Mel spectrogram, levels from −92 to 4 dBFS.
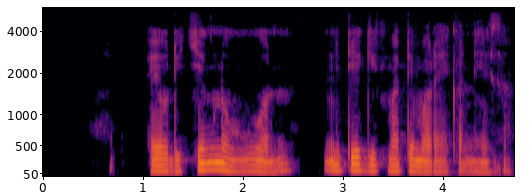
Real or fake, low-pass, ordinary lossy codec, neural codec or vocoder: real; 5.4 kHz; MP3, 48 kbps; none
